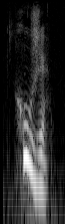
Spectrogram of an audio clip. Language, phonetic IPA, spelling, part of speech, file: Russian, [ˈxuʐɨ], хуже, adverb / adjective, Ru-хуже.ogg
- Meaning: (adverb) 1. comparative degree of пло́хо (plóxo) 2. comparative degree of ху́до (xúdo); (adjective) 1. comparative degree of плохо́й (ploxój) 2. comparative degree of худо́й (xudój)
